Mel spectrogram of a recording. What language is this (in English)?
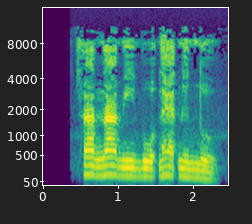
Thai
